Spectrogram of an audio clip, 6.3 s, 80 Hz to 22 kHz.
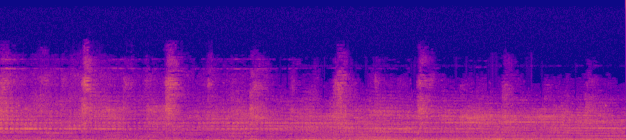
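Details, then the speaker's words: Roban Bell 407 RC helicopter after re-gearing with new main gears, NAZA GPS fitted, hover test flight in some wind: smooth rotor whoosh building in hover, faint steady motor tone, no gear whine; much quieter than before, quiet main gears. "woo that's a little windy but that is definitely quieter much quieter [Music] I don't hear gear noise in that whatsoever oh my God that's so much quieter"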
